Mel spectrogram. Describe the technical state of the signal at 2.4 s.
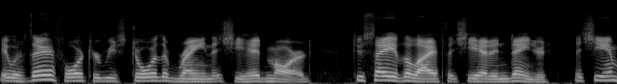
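At 2.4 s the signal carries the fault of a resampler restarted on every block, running from 1.68 s to the end of the clip. Each 40 ms block is converted in isolation during a 48 kHz to 44.1 kHz conversion, so every block edge is computed without its true neighbouring samples. The result is a faint, strictly regular tick at 25 Hz, heard only while speech is present. Unlike buffer dropouts, nothing is missing and there are no gaps.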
